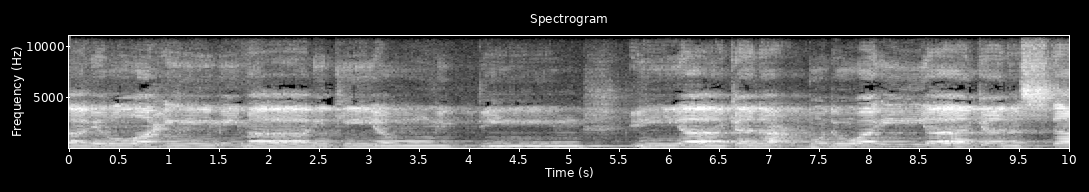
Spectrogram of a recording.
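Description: A man reciting the Qur'an in a melodic, drawn-out chant, holding long ornamented notes. He moves up to a higher held note about four seconds in and comes back down about two seconds later.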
